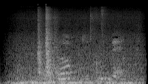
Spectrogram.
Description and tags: Sanisette open door announcement
This is the announcement made inside a sanisette (a self-cleaning, high-tech street toilet found throughout Paris) when the door opens after pressing the button to go in. The mechanical noises are unavoidable because the announcement is triggered by the opening of the door.
toilet, Sanisette, recorded-message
